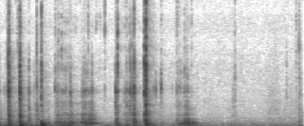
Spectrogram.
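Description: Plastic LEGO bricks being handled and pressed together: a run of light clicks and taps that dies away less than three seconds in.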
